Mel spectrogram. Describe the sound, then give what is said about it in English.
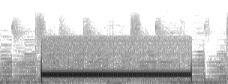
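A single loud ringing tone of a phone call that goes unanswered, a steady electronic hum lasting about two seconds that starts and stops abruptly, with faint background noise and no talking. “He just doesn't answer.”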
